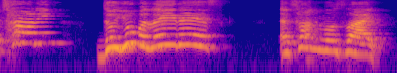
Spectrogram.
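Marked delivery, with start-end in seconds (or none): 0.0-2.1 high indignant appeal. Retold or imitated. Retold appeal to Tony.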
